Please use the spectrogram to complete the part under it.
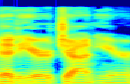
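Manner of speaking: flat, unenthusiastic. Podcast host opening the show and introducing the hosts: flat, unenthusiastic. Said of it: "I should say that with more enthusiasm".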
